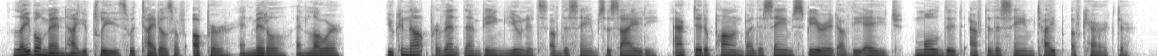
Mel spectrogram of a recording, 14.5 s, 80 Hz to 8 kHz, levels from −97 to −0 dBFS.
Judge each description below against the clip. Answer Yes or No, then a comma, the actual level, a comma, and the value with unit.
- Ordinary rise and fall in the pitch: No, narrow, 1.8 semitones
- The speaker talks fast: No, average, 165 wpm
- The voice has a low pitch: Yes, low, 125 Hz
